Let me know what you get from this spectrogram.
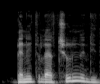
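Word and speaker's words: Benito Lertxundi: Benito Lerchundi, zeg ik het goed? Ja, heel goed. Benito Lerchundi, de, de Frank Sinatra van het Baskeland.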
